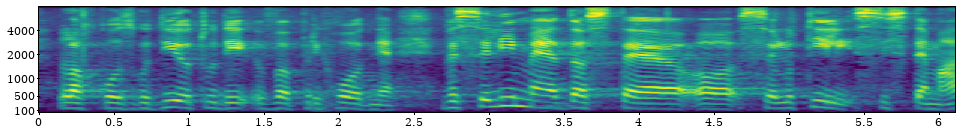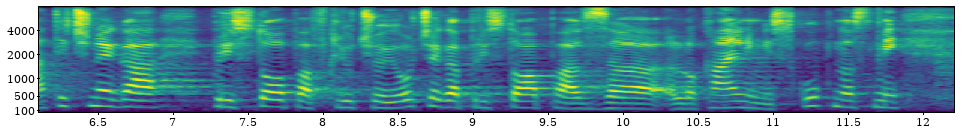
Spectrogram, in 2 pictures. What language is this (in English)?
Slovenian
